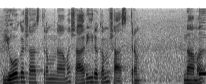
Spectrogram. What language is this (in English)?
Sanskrit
